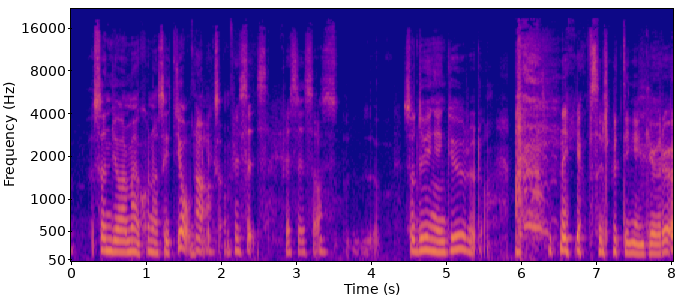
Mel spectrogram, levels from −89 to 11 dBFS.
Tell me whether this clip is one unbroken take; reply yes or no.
yes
